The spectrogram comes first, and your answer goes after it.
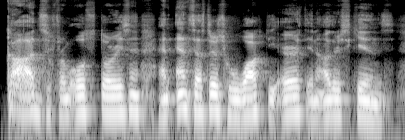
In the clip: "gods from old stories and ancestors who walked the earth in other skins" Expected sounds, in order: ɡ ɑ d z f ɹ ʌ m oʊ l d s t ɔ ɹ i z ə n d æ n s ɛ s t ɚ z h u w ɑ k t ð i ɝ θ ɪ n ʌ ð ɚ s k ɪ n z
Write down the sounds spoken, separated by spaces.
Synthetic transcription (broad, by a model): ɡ ɑ d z f ɹ ʌ m oʊ l d s t ɔ ɹ i z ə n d æ n s ɛ s t ɚ z h u w ɑ k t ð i ɝ θ ɪ n ʌ ð ɚ s k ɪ n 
